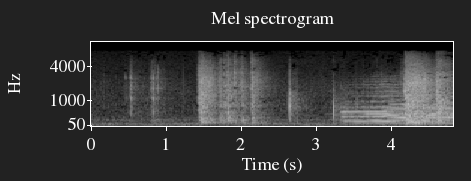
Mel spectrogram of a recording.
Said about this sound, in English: The cell was that dark. But when the door clanged shut behind me, I realized the irony of the situation.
